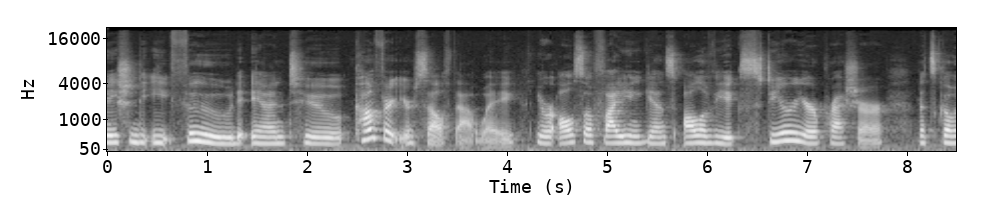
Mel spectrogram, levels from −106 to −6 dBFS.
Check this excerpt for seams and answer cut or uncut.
uncut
